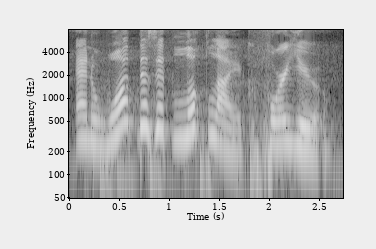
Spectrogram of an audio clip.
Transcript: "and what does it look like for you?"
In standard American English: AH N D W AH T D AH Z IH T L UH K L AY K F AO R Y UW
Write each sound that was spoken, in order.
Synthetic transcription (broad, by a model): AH N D W AH T D AH Z IH T L UH K L AY K F AO R Y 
